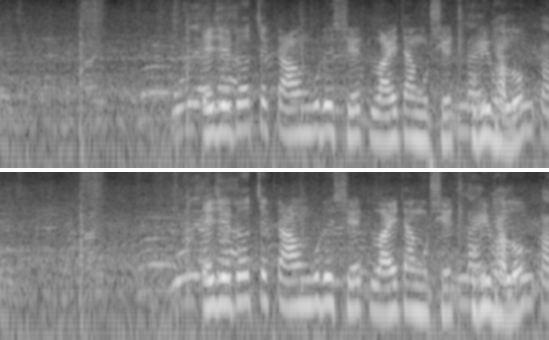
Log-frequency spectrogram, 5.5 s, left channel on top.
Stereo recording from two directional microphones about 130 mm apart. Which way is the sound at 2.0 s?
40° left (ahead or behind).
